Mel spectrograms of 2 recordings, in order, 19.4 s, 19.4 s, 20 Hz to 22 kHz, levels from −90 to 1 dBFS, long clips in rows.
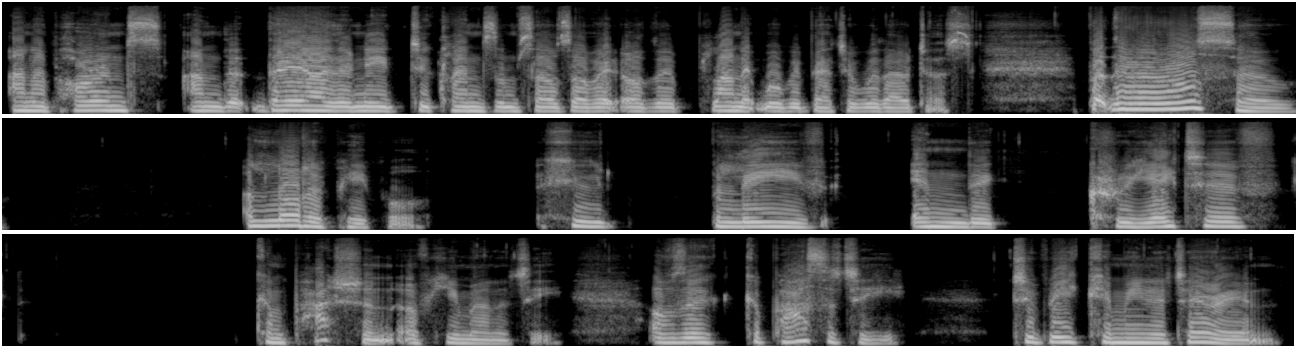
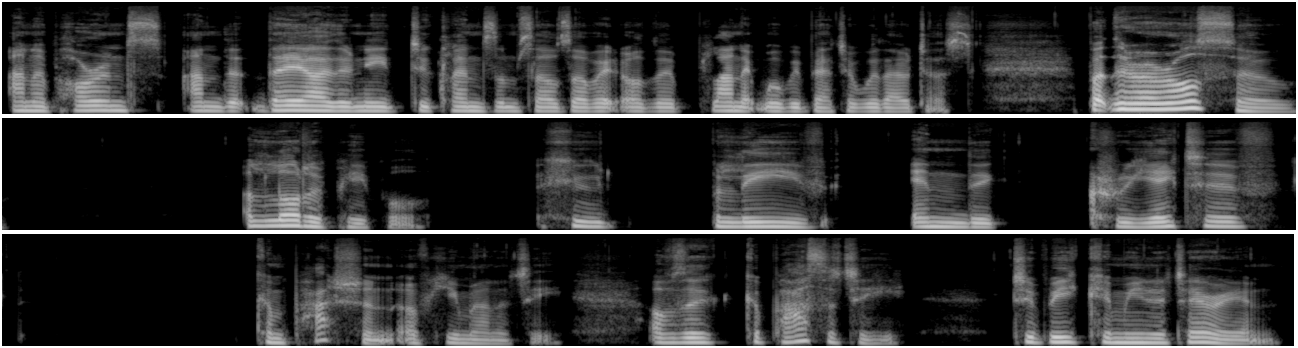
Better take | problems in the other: second | distortion; heavy; 6 dB below the speech

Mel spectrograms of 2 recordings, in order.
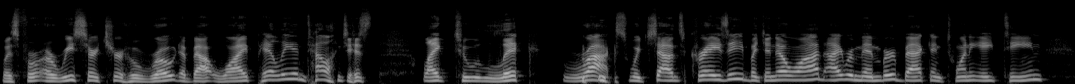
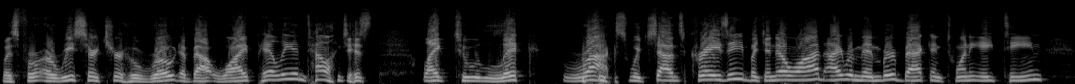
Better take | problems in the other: first | distortion; slight; 5% of the sound clipped

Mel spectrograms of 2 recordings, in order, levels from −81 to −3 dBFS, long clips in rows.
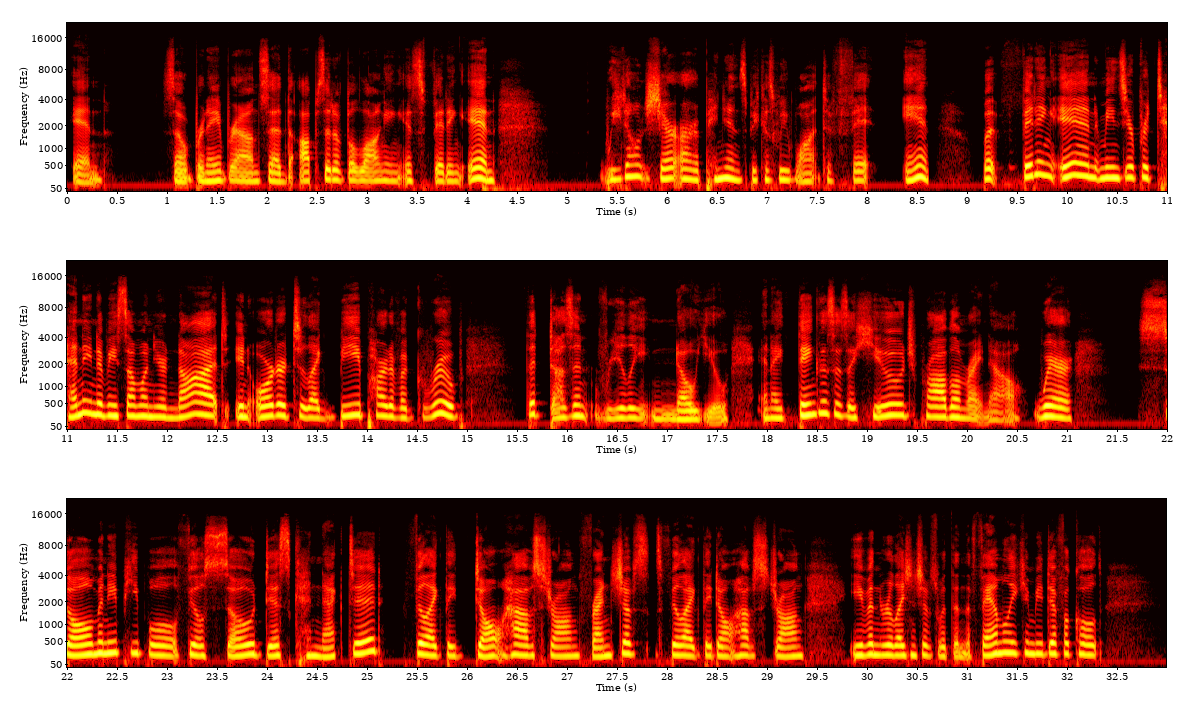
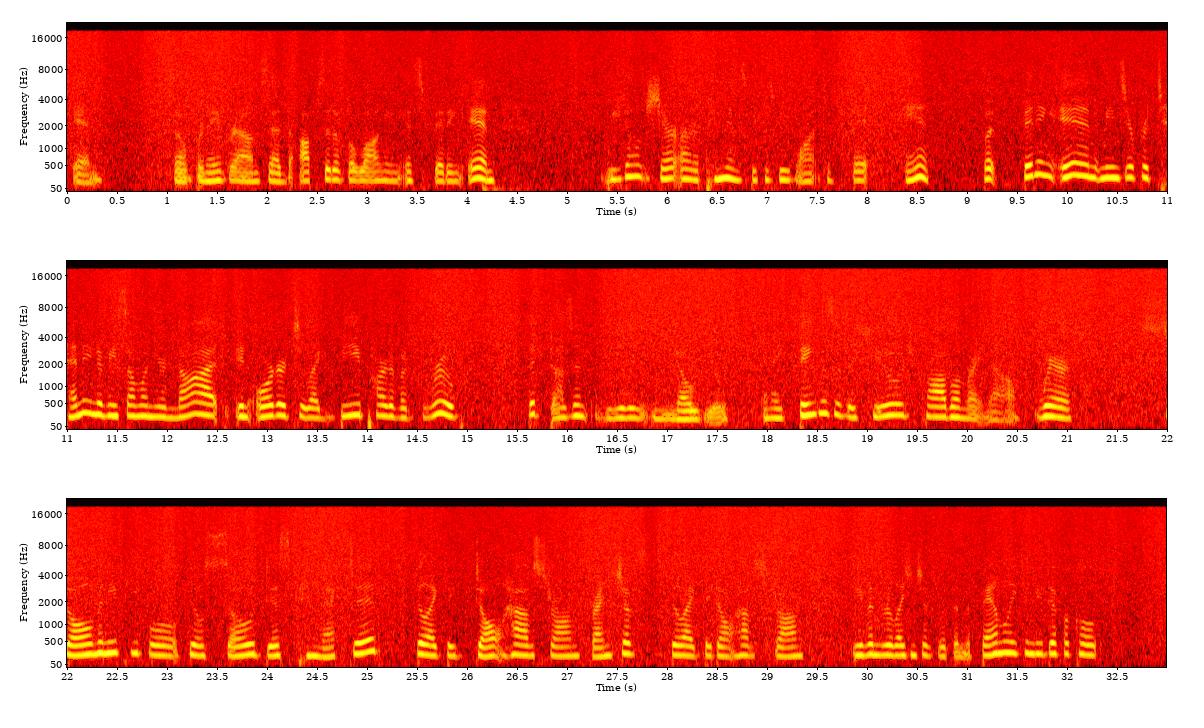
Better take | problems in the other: first | hiss; loud; throughout; 1 dB below the speech

